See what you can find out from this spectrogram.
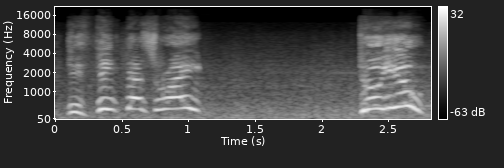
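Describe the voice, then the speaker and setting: An aggrieved, very high-pitched young son. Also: male voice, lively intonation, normal speed. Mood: indignant. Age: young adult. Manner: pleading, aggrieved. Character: resentful adult son living in his father's shadow. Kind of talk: naturalistic film drama dialogue. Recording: film audio with faint background noise.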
